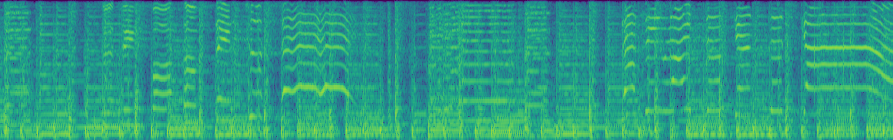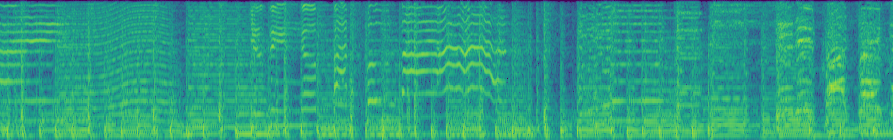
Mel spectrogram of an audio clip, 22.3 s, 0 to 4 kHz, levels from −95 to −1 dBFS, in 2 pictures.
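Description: At 5.33, 15.68, 17.93 and 18.32 s the sound gives way for 30 to 60 ms to flat, steady noise, likely sound dropped by the voice detector and filled with comfort noise. Unlike packet-loss concealment, nothing is repeated or smeared, and the sound returns when the detector triggers again.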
